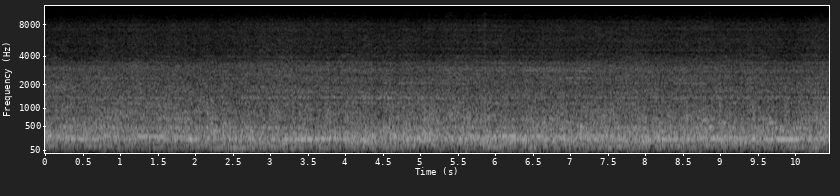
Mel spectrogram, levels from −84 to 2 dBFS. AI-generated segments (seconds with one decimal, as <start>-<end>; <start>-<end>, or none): 4.7-5.3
